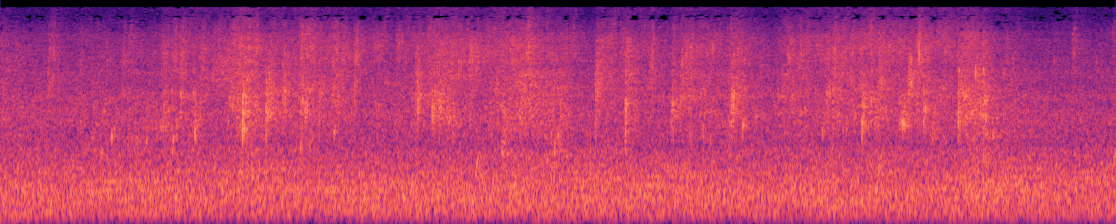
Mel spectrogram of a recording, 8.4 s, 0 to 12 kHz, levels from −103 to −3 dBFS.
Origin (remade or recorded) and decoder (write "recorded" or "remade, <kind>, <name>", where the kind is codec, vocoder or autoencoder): recorded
